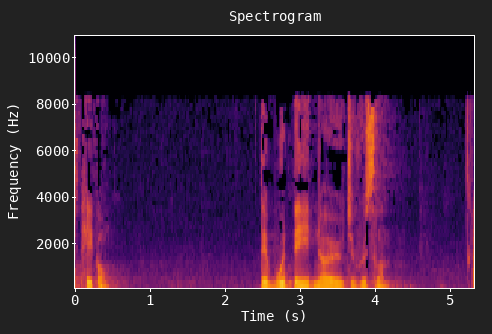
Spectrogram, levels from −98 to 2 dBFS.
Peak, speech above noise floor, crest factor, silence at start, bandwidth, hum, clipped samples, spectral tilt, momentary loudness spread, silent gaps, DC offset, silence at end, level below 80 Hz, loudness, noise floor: -6 dBFS; 41 dB; 20 dB; 0 s; 8.8 kHz; none; under 0.1%; -5 dB/octave; 18 LU; none; under 0.1%; 0 s; -42 dBFS; -22 LUFS; -62 dBFS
